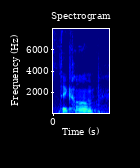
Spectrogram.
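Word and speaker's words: Descamps: DECOM, it's spelled DECAMPS, but it's the lovely French, so it's DECOM.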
